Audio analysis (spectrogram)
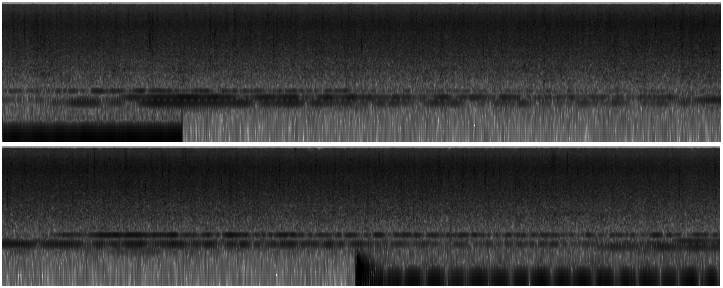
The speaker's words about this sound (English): As you listen to the rain, you gently smile and feel a sense of joy as you realize this sound is so much more than you had ever thought it had been before.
